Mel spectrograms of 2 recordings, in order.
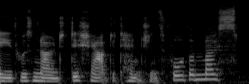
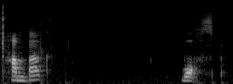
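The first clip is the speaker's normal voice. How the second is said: sour demo; 5 dB louder than usual. Shown as a demonstration.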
